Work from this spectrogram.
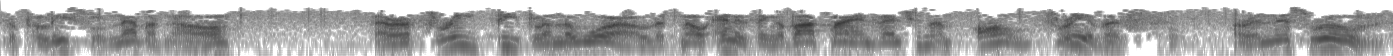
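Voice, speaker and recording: A man playing a cold-blooded, gloating villain scientist with mock-courteous, deliberate speech in 1940s radio drama style. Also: a little high, big pitch swings, vocal fry. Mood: desperate, raging. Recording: muffled, noisy old radio recording.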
